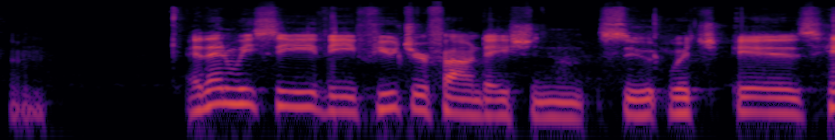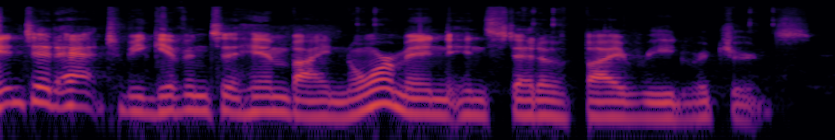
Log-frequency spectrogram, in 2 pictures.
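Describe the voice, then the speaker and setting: A young adult man with an average-pitched voice hosts a casual online fan show. He rambles through his commentary, starting and restarting phrases and pausing often as he works out his point. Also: fairly bright tone. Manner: rambling, halting, fragmented phrasing.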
